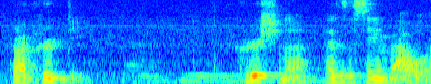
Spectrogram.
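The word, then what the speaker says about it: prakṛti: swoboda's book Park PT it's pronounced the same ideally it's pronounced prakruti krishna has the same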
